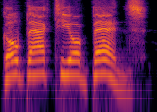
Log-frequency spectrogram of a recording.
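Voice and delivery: high, loud urgent plea; pleading. A narrator's reading. Nurse trying to clear patients away, pleading loudly. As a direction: beg them to obey. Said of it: "Nurse Duckett pleaded".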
